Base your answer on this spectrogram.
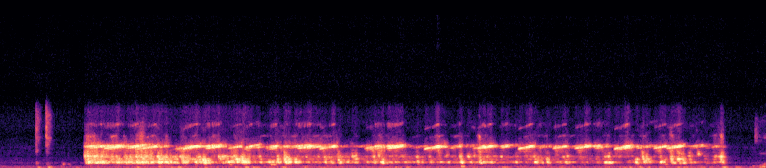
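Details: A dense spring chorus of wood frogs at night, low duck-like clucking quacks, with loud spring peepers peeping high above, during amphibian migration.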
